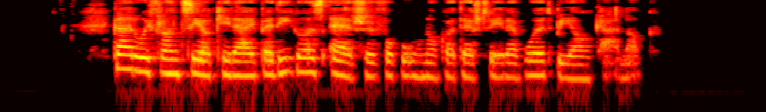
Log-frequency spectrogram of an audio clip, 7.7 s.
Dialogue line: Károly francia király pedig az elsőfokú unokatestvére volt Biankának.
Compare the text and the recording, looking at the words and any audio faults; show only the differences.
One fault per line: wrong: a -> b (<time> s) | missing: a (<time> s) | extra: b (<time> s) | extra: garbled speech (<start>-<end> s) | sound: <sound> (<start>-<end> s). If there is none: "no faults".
no faults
